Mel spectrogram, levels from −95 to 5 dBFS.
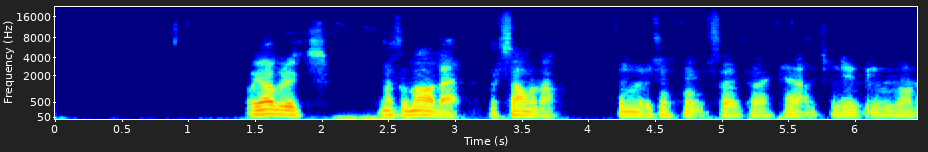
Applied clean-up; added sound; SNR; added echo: neural mask model Resemble Enhance denoiser.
